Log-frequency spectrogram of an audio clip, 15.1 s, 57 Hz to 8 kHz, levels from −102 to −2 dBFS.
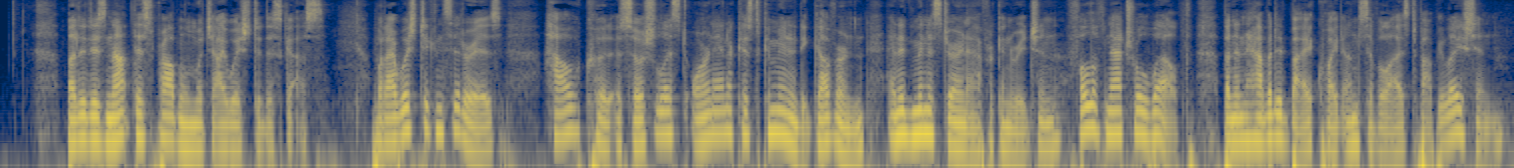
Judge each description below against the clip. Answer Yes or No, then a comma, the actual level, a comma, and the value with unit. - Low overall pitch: Yes, low, 125 Hz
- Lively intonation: Yes, wide, 6.3 semitones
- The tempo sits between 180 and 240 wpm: No, average, 165 wpm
